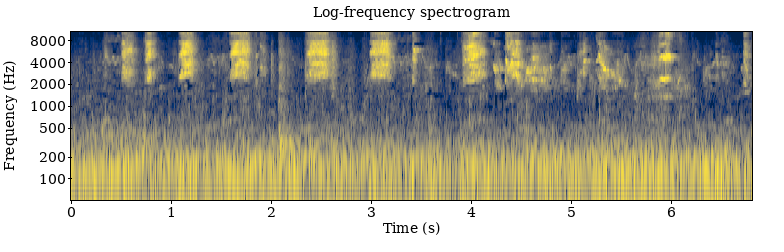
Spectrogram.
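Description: Lovebirds, cockatiels and budgerigars at a bird farm make repeated bursts of high chirping close by, over a steady low background hum.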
